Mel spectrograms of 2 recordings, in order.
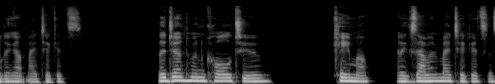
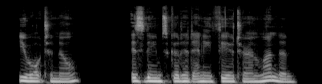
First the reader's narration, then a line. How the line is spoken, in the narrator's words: I answered rather sharply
